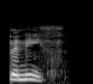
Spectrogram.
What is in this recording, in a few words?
"beneath" US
